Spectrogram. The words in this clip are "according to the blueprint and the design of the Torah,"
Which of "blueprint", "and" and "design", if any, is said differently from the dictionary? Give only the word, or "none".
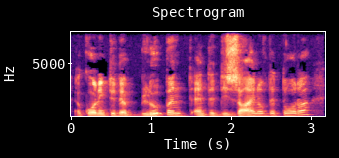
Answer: blueprint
